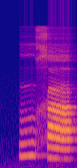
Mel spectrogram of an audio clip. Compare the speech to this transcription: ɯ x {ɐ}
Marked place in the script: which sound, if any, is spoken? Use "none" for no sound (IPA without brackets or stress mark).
a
